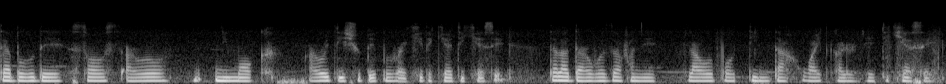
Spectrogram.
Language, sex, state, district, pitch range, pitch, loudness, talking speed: Nagamese, female, Nagaland, Kohima, 160-170 Hz, 165 Hz, -17 LUFS, 145 wpm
